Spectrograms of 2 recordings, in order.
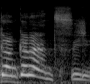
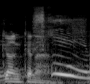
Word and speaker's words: Skunk Anansie: Do they have a different way of pronouncing the name of the band in Italy? Skunk Anansie. Skunk Anansie.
